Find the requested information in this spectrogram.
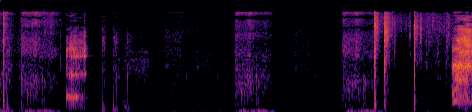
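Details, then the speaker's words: Player burping deliberately during an online Gorilla Tag game: several short, low guttural belches between pauses, with game noise in the background. "I can do it on command hold on wait I'm going to show you a real burp"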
